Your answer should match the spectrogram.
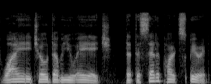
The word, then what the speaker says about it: Yahowah: previously considered the fact that God's name is pronounced y wah that the set aart spirit is feminine that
